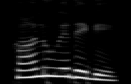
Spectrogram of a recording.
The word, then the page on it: ಕಾಲುವೆದೆಗೆ: kāluvedege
